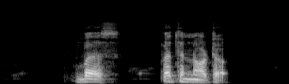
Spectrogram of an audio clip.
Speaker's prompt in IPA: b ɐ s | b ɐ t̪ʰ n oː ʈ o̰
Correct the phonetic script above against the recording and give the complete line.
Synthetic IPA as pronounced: b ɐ s | p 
